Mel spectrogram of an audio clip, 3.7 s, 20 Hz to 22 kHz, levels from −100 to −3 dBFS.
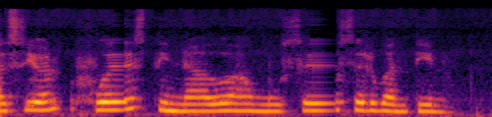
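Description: At 0.85 s the speech briefly freezes into a held sound that weakens for about 74 ms until 0.95 s, then picks up with about 80 ms of speech gone. This is a burst of packet loss: consecutive packets never arrived, so the receiver stretched the last sound to cover the hole.

From 2.35 s to 2.53 s a longer smeared, fading tone of about 167 ms stands in for the speech, never quite reaching silence, and the voice resumes with roughly 160 ms skipped. This is likely a long network dropout, with concealment continuing the final sound until audio returned.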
